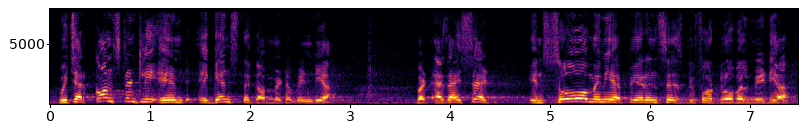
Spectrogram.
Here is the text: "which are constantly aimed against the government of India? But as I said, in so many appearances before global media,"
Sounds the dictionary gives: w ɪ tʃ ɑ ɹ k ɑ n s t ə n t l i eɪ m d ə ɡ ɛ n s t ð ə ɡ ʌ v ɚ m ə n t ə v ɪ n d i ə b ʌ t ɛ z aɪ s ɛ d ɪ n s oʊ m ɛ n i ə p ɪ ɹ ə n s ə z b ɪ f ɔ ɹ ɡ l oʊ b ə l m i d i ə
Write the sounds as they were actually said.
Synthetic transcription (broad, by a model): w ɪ tʃ ɑ ɹ k ɑ n s t ə n t l i eɪ m d ə ɡ ɛ n s t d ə ɡ ʌ v ɚ m ə n t ə v ɪ n d i ə b ʌ t ɛ z aɪ s ɛ d ɪ n s oʊ m ɛ n i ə p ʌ ɹ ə n s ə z b ɪ f ɔ ɹ ɡ l oʊ b ə l m i d i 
